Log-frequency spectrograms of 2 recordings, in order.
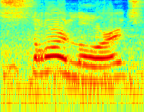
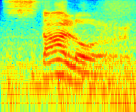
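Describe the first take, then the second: First: The R sound in 'Star' is pronounced. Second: The R sound in 'Star' is dropped. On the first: The speaker calls it wrong. "Not Star-Lord" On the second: The speaker calls it right. "Remove the R from Star"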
